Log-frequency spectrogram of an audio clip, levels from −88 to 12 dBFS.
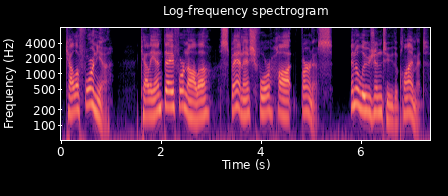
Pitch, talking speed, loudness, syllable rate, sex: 175 Hz, 90 wpm, -17 LUFS, 4.3 syllables/s, male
